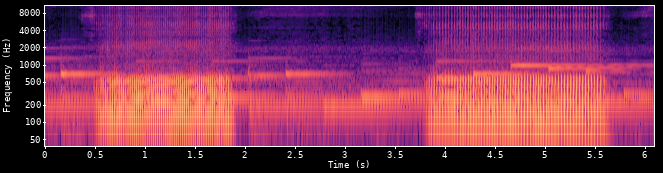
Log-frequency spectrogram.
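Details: French bulldog (Frenchie) puppy snoring while sleeping and being cuddled: two long, loud, buzzing snore sounds over soft music.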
